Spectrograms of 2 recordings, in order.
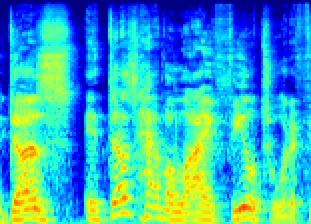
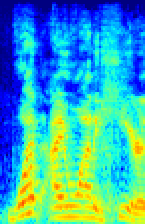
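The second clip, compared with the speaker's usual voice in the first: excited; 6 semitones higher than usual. Retold or imitated. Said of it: "I was like".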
